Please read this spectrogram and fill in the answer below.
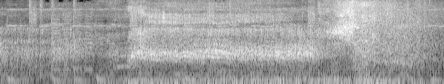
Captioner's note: growl; roar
